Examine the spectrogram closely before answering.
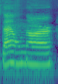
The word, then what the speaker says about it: Dalinar: Kaladin is Kaladin, Dalinar is Dalinar, Navani is Navani, Yasna is Yasna, oh, Sit.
